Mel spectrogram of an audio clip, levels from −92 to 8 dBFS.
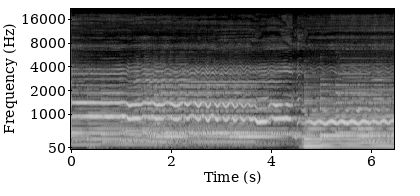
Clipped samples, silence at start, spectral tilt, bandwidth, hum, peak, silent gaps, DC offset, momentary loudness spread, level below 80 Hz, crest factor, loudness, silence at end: under 0.1%; 0 s; -7 dB/octave; 18 kHz; none; -4 dBFS; none; under 0.1%; 2 LU; -54 dBFS; 12 dB; -16 LUFS; 0 s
